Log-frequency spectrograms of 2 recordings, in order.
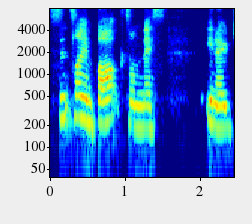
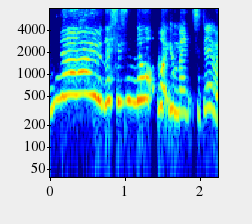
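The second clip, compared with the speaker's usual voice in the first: urgent cry, pitched way up, screamed; 12 semitones higher, 3 dB louder than usual. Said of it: "my soul was screaming at me like".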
